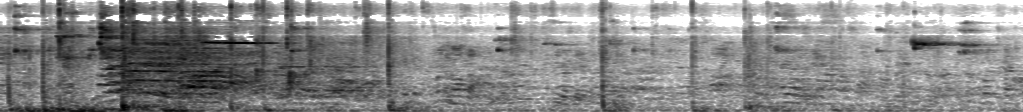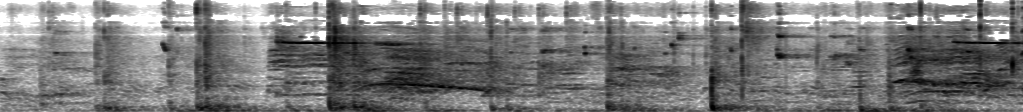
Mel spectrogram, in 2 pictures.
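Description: Young players shout and call out to each other.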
